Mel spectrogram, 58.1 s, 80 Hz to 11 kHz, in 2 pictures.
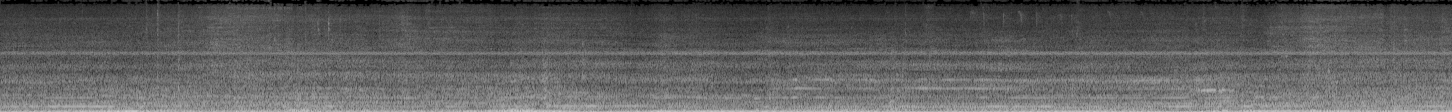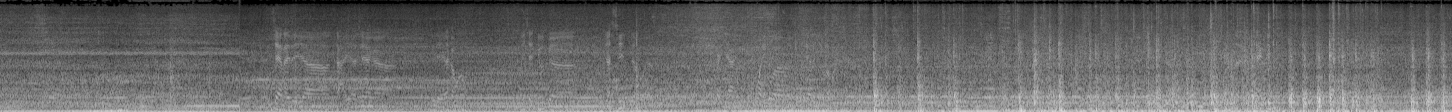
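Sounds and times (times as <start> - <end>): excavator diesel engine under load: 0.0 - 58.0.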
